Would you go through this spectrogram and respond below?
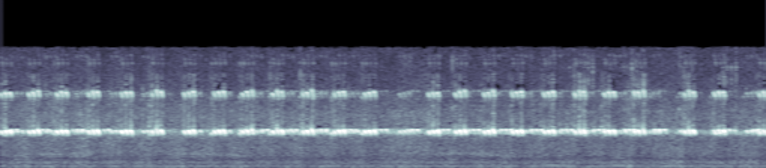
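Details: Meadow grasshoppers singing among flowers: a shrill, steady, high-pitched ringing trill, nearly continuous with brief dips in loudness, a fainter higher overtone riding above, over a quiet background.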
